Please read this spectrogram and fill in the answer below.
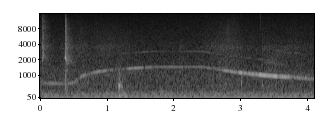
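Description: Faint emergency-vehicle siren wailing: its pitch rises sharply about half a second in, holds for a couple of seconds, then slides slowly down.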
